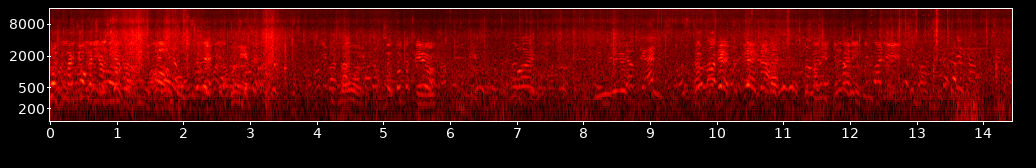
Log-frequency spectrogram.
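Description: Men shout and call out to each other across an open field outdoors.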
